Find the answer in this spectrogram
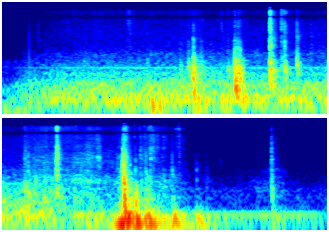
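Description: Keys jangling with several sharp clicks, then a car door shutting with a deep thump about four and a half seconds in.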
